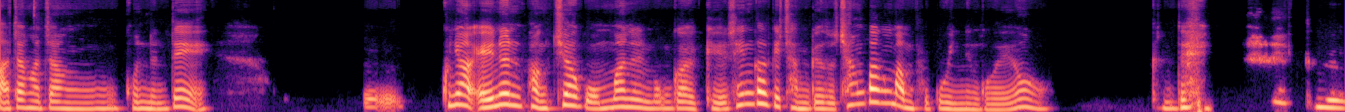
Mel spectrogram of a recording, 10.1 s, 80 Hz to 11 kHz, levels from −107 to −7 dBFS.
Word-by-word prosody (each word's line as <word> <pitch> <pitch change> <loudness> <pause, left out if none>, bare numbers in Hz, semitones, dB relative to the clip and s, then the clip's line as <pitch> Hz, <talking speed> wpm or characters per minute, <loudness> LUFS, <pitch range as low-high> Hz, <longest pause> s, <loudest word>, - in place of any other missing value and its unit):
아장아장 190 -2 -1
걷는데 190 0 -1 1.1
어 - - -7 0.3
그냥 290 0 +4
애는 265 +6 +6
방치하고 240 0 +2
엄마는 220 +1 +1
뭔가 195 +1 -2
이렇게 175 0 -3
생각에 310 - +3
잠겨서 185 -4 -1
창밖만 315 - +3
보고 185 0 -5
있는 170 -1 -3
거예요. 180 +5 -4 0.7
근데 220 0 -1 0.9
그 220 -3 +1
200 Hz, 255 characters per minute, -22 LUFS, 185-240 Hz, 1.1 s, 애는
